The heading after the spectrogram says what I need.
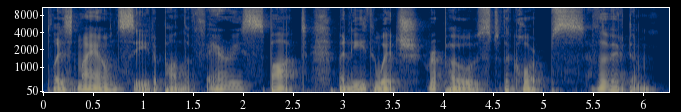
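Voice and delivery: ordinary delivery, nothing marked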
